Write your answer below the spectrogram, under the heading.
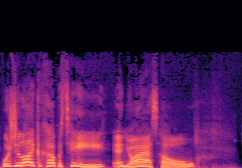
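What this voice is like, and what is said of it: Put-on cockney British accent. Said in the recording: “show me a better British accent ... See, you're kind of cockney there.”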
